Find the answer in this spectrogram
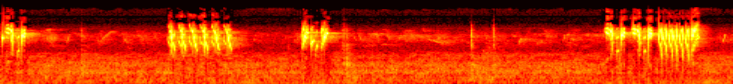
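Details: A mutation European goldfinch sings in repeated high bursts, with rapid rattling trills of evenly spaced notes, short liquid twitters between them, and a long buzzy trilled phrase to close.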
